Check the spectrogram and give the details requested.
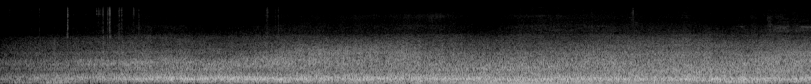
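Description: A train passing through the station, its rumble building over the first second and then holding steady and loud.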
